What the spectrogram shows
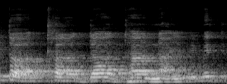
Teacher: त, थ, द। जो जीभ है, जीभ का अगला भाग है वो दांतों से स्पर्श करेगा, दांतों को स्पर्श करेगा, वो दंत व्यंजन कहलाते हैं, दंत वर्ण कहलाते हैं।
